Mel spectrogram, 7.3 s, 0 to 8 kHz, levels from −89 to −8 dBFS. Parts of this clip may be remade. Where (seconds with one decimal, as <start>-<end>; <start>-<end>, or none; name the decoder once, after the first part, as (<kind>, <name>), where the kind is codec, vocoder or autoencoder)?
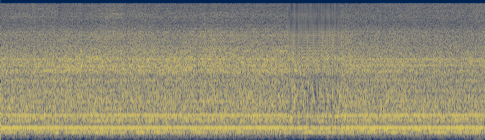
4.3-5.1 (vocoder, BigVGAN v2)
